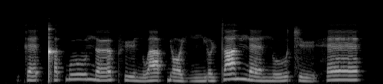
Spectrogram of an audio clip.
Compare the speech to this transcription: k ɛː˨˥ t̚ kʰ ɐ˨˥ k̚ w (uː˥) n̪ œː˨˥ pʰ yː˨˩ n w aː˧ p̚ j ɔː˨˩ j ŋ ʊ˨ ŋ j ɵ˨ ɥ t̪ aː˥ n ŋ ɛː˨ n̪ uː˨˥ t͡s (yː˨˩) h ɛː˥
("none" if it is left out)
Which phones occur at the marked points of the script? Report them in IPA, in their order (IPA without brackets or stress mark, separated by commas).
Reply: uː˥, yː˨˩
